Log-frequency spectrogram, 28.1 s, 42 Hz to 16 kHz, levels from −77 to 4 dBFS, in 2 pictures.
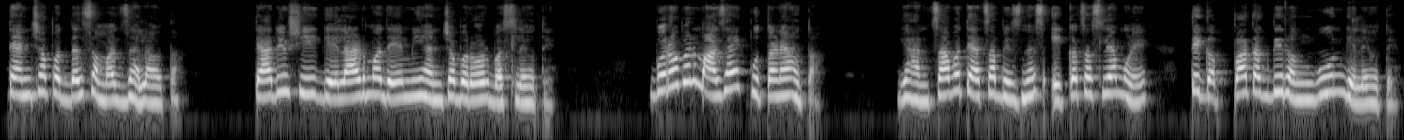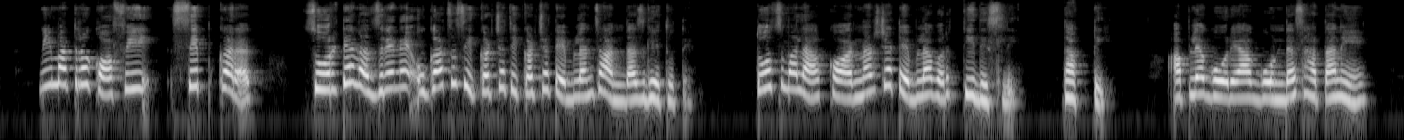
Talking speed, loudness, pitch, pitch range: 120 wpm, -14 LUFS, 275 Hz, 245-330 Hz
